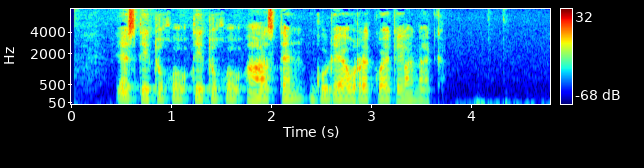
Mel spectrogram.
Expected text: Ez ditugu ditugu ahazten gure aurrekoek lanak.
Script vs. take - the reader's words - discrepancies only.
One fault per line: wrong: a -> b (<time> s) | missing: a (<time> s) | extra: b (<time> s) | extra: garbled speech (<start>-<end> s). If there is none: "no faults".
no faults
